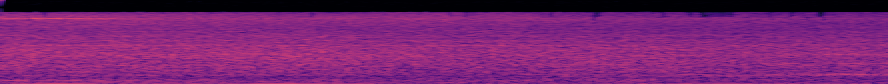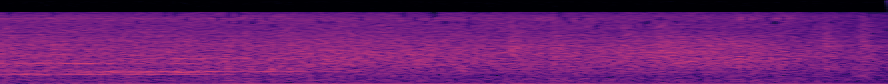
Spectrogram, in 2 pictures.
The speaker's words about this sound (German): Und jetzt sage ich mal, was ich denke, was es ist. Ich glaube, da hat ein LKW gebremst.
